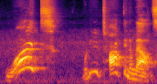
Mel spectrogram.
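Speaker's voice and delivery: sudden high startled what; baffled. Real, not acted. Reading a baffling chat comment, high surprised disbelief. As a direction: thrown by a message she cannot follow.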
